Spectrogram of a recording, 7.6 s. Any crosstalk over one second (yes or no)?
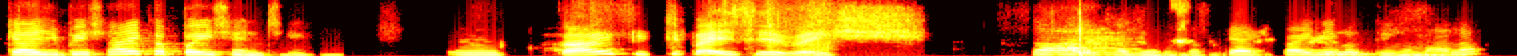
no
